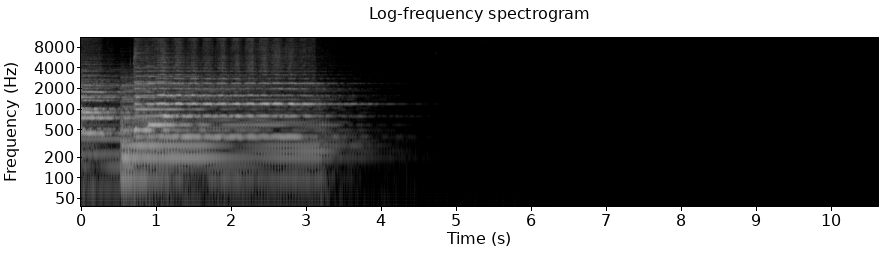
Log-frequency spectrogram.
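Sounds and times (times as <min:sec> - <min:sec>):
fast piano and flute piece: 0:00.0 - 0:04.4.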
